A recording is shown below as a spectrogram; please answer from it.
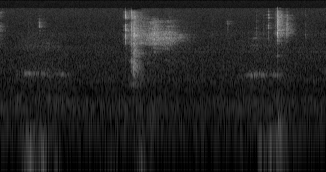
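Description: A few faint computer clicks, mouse and keyboard, about three spread out over quiet room tone.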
